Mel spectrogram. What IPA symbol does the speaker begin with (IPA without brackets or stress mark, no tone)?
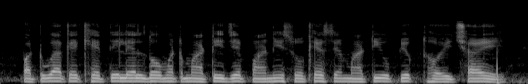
p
